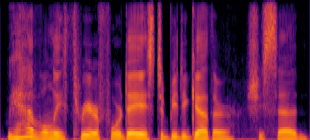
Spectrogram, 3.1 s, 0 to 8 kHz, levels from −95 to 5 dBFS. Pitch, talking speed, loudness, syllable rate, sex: 140 Hz, 230 wpm, -18 LUFS, 5.2 syllables/s, male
